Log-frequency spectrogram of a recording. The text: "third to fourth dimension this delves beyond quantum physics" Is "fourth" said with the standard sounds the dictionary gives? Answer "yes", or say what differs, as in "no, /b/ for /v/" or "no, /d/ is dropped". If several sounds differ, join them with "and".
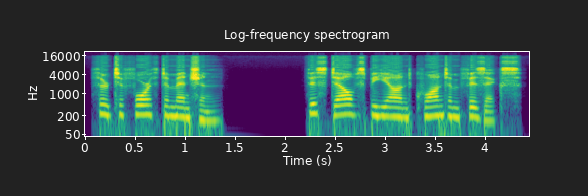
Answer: yes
